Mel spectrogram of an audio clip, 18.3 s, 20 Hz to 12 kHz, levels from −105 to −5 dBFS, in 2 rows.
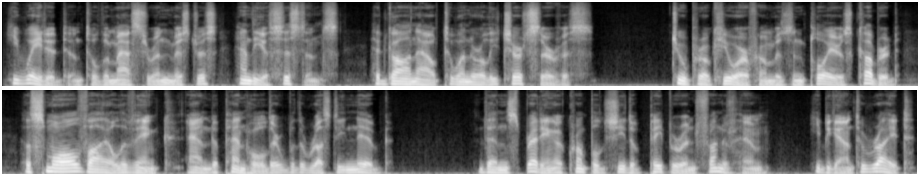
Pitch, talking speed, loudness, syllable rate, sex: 100 Hz, 165 wpm, -19 LUFS, 4.7 syllables/s, male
